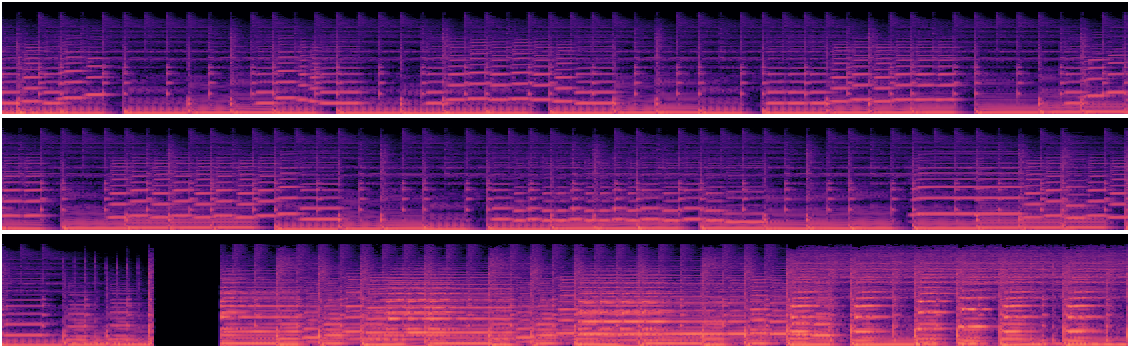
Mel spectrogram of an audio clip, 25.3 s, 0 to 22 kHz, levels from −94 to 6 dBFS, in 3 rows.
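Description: An audio dropout to silence runs from 18.03 to 18.53 s. The sound stops abruptly mid-flow and is replaced by about half a second of silence, with no room tone or noise floor underneath, then resumes just as suddenly. The likely cause is a brief loss of the input signal, such as a momentary disconnection or mute, while recording carried on writing silence. Whatever occurred during that gap is missing entirely.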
